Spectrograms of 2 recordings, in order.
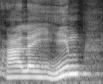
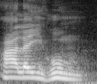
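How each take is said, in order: First: The word ends in him with no vowel after. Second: The word ends in hum with no vowel after. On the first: "dibaca sukun" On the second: "alaihim membaca dengan alaihum"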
